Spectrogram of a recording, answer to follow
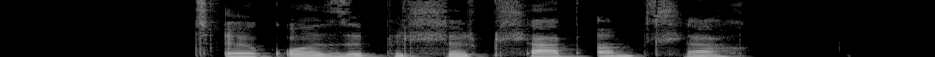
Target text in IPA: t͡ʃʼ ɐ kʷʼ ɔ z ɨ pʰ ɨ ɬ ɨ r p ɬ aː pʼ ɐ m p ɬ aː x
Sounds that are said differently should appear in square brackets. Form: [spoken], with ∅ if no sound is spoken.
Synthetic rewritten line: t͡ʃʼ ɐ kʷʼ ɔ z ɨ pʰ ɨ ɬ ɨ r p ɬ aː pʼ ɐ m p ɬ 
